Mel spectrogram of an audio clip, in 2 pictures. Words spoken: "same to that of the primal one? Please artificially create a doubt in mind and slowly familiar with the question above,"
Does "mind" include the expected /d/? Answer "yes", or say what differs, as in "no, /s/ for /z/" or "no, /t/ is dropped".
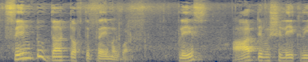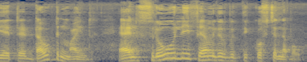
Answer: yes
